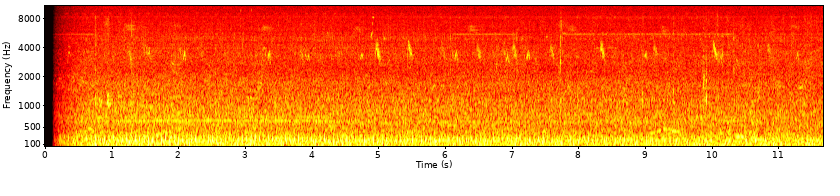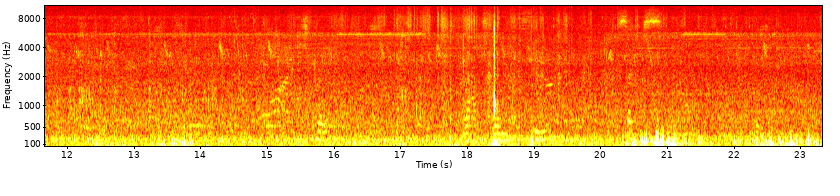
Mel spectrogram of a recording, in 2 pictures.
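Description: A horse's hooves thud softly on sand as it trots.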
